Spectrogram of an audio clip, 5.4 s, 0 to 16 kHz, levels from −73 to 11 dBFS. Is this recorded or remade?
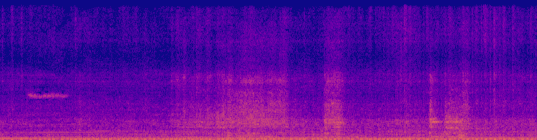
remade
